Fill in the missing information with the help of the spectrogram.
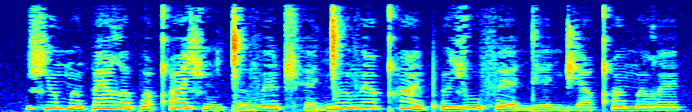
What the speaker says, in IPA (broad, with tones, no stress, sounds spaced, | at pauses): ɕ ə̃˧ m ə̃˨ p æ˦ ʁ ə˧ p o˨ qʼ æ˦ ɕ ũ˨ ǀ ə˨ v ɛ̃˧ ʈ͡ʂʰ ɛ˨ ŋ͡ǀ ə̃˦ v ɛ̃˦ qʰ ɛ̃˦˨ pʼ ə̃˧ ʑ o˦ f ɛ˦˨ n d e˧ n d͡ʒ æ˧ qʼ ə̃˦ m ə̃˧ ʁ ɛ̃˧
